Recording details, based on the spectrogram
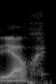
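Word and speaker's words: Yauch: on the documentary, they said Yao. Yao. Well, maybe that's how you say it in Yiddish or something, Maybe. Yeah. I mean, that's the correct pronunciation.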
